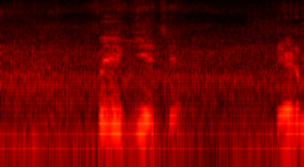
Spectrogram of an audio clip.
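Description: A man's voice speaking briefly about a second in, over steady background noise.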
